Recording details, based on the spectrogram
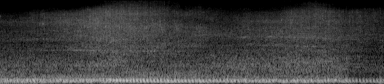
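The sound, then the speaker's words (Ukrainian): A car's engine hums steadily with a continuous wash of road noise, loud and unbroken for the whole stretch, riding in a car driving past the village of Urych in the Skole district, beside the Tustan fortress reserve. No one speaks. “Зараз Тустань – це державний історико-культурний заповідник, який стоїть впритул до села Урич у Сколівському районі, повз яке ми зараз, власне, і їдемо.”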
